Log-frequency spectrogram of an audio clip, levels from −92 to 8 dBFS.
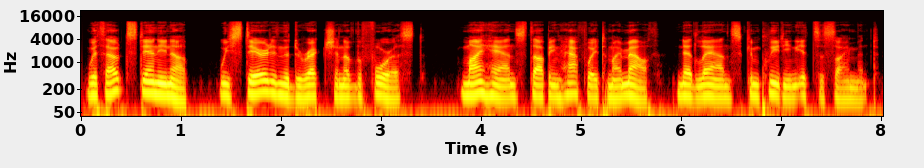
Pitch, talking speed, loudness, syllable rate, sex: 130 Hz, 170 wpm, -18 LUFS, 4.9 syllables/s, male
